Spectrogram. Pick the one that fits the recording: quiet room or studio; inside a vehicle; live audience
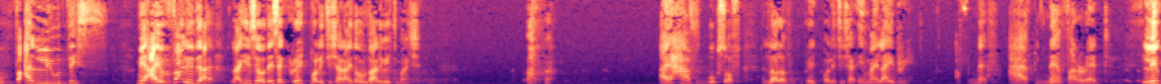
live audience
